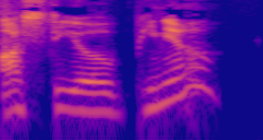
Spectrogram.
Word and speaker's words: osteopenia: osteopenia. Did I pronounce that right? – Probably bone loss. – I'm still working on that, aren't I? – Osteopenia. – Osteopenia, there you go, and chronic infections.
